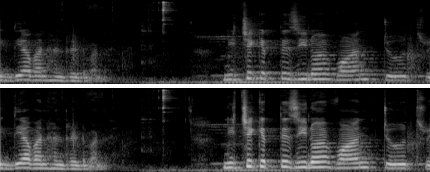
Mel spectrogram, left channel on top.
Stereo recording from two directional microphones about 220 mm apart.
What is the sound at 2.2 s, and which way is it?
A woman's voice, 50° right (ahead or behind).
